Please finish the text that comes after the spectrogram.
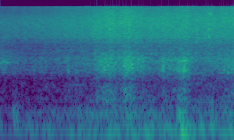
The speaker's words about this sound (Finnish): Ahaa, kuohuu. Ja todellakin tämä pieni vahto esisatsi, joka nousi tästä niin kuin oluttölkistä, se on vähän tämmöistä rusehtavaa.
